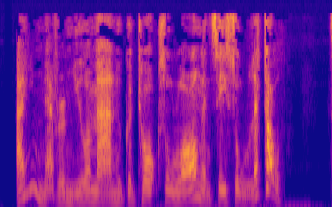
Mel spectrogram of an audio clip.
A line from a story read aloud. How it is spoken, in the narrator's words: snapped Fel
